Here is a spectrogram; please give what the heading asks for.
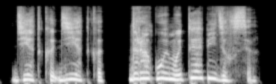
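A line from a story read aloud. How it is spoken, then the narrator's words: Pleading babble. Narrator (Russian): пролепетала умоляющим голосом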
